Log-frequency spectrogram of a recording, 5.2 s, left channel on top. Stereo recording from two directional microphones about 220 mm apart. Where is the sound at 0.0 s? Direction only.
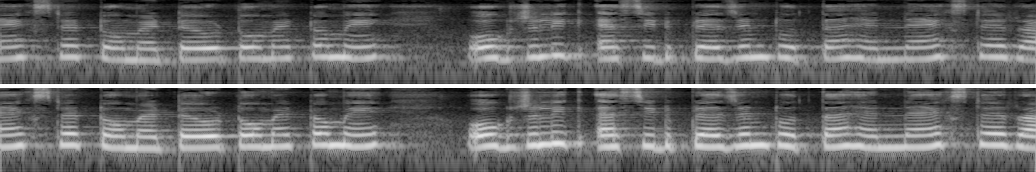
20° right (ahead or behind).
